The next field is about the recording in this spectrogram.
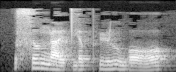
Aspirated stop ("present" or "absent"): present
